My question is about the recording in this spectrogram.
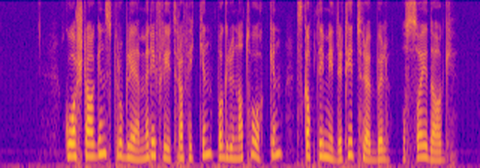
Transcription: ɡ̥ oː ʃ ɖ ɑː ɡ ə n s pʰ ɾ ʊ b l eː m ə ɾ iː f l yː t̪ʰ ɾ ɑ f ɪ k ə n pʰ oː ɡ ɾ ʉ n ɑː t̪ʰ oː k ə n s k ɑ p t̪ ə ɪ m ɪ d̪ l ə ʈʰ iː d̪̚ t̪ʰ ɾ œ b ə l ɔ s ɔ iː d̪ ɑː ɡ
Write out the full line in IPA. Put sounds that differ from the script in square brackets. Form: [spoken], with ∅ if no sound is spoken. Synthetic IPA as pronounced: ɡ̥ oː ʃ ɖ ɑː ɡ ə n s pʰ ɾ ʊ b l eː m ə ɾ iː f l yː t̪ʰ ɾ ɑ f ɪ k ə n pʰ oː ɡ ɾ ʉ n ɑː t̪ʰ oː k ə n s k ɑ p t̪ ə ɪ m ɪ d̪ l ə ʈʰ iː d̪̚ t̪ʰ ɾ œ b ə l ɔ s ɔ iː d̪ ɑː ɡ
